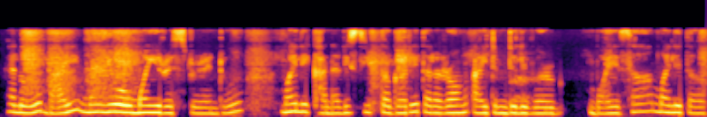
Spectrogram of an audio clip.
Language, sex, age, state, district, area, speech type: Nepali, female, 18-30, West Bengal, Kalimpong, rural, spontaneous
